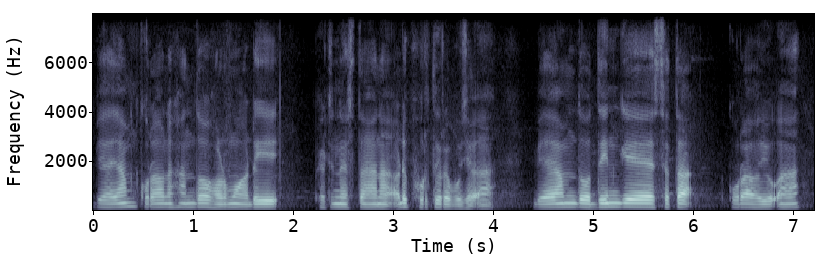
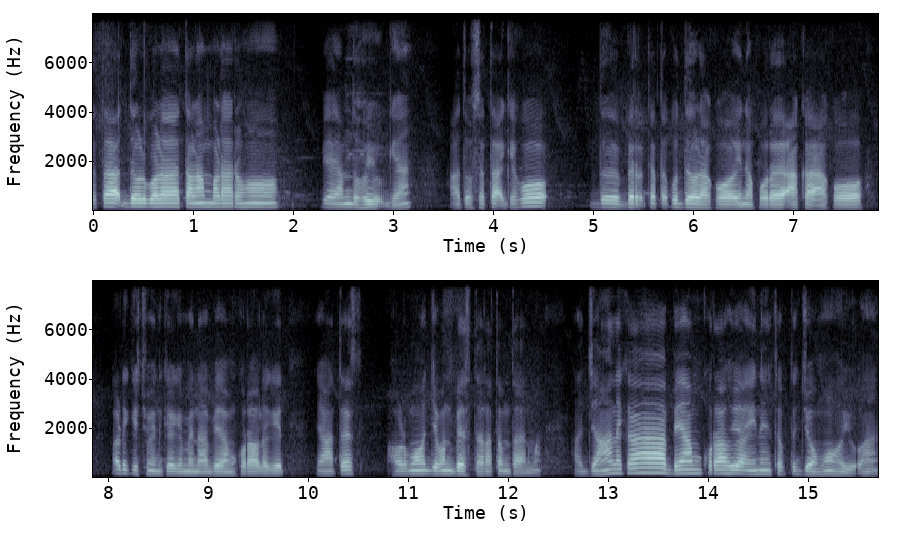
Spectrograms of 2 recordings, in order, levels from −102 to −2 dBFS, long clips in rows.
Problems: background sounds at intervals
